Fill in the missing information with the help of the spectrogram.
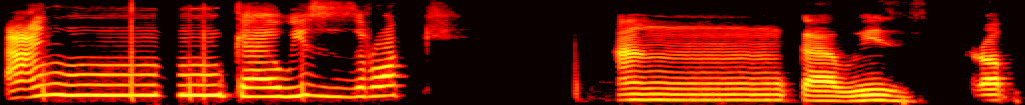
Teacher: K nggak boleh kebanyakan hams. Dia juga punya sifat syiddah.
